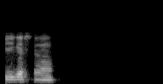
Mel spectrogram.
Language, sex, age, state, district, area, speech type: Assamese, male, 30-45, Assam, Lakhimpur, rural, conversation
